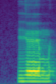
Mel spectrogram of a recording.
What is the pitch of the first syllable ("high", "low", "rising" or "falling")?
low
